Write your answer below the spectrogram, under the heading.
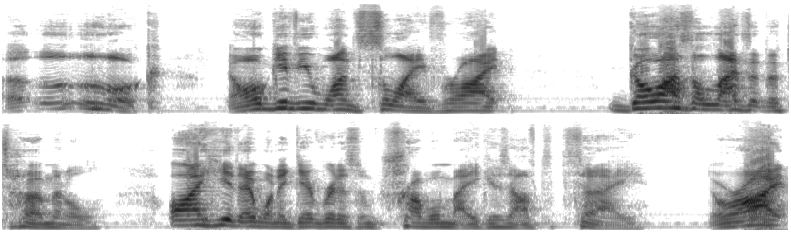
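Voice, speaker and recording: A man speaks at a fairly quick pace in a put-on character voice, his pitch fairly high. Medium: read story. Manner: hesitant, jittery.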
